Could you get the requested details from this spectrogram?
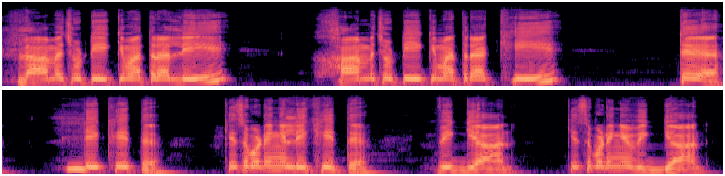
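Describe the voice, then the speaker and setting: A male teacher giving a beginners' reading lesson at an unhurried, deliberate pace. He breaks each word into syllables, then asks how it is read and answers in a lower voice. The sound is dry and close, with no room echo. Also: fairly bright tone.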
